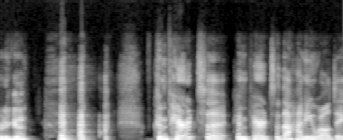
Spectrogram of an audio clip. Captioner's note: laughs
